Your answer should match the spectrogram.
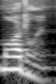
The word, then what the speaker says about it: Magdalen: Footnote: the English have a great number of such decayed pronunciations. For example, Magdalen for Magdalen College, Sister for Cirencester, Marybone for Marylebone.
